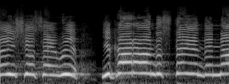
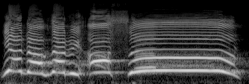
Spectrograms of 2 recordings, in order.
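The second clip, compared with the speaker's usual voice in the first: loud, slow, thrilled cry of delight; bursting with excitement at the idea; excited shout; 7 semitones higher, 7 dB louder, slower than usual. Acted. To his friend about a real spaceship, a thrilled shout.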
